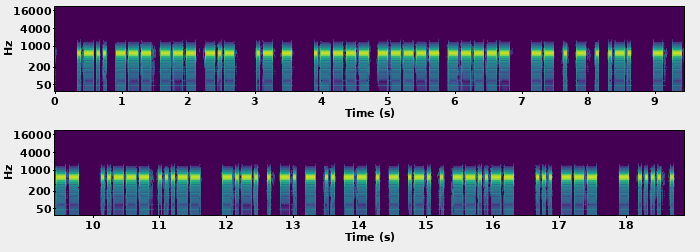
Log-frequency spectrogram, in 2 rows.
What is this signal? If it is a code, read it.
Morse code, heard as a keyed tone, about 25 wpm, 600 Hz. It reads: LOOK AT 100 METER TO 23 CENTIMETRE, SO THE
